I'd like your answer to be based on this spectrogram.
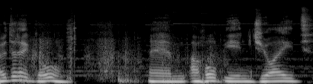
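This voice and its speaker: Against music in the background, a man talks at a fairly slow pace in a Scottish accent. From Scotland. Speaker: gaming streamer. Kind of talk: live stream chat while gaming. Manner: halting, frequent restarts.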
